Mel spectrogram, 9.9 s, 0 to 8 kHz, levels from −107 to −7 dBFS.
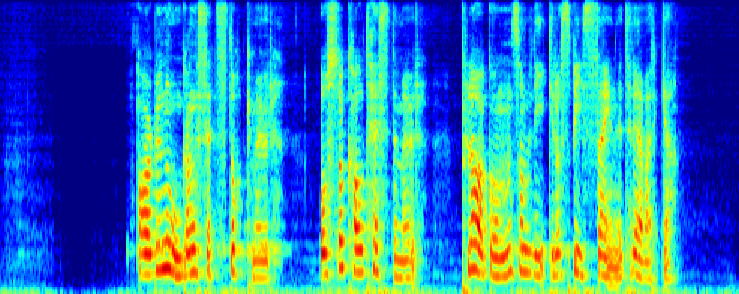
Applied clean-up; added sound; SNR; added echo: neural mask model DeepFilterNet 3.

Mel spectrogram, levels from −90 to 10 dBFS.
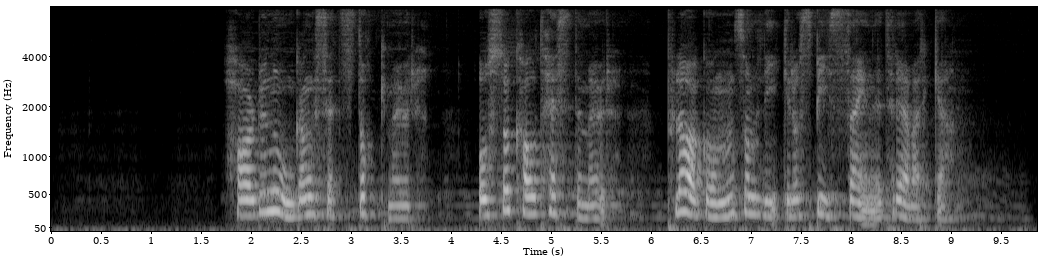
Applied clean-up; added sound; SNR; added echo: neural separator model SepFormer DNS4.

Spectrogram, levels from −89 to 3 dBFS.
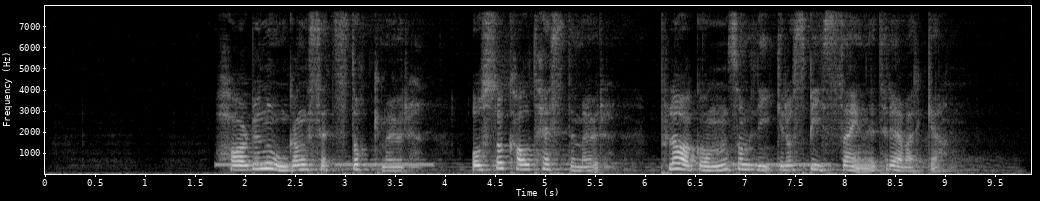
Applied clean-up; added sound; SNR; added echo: none; Telephone; 10 dB; reverberation time 1.4 s.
